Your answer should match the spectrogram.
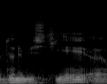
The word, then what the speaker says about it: Denemoustier: how it's like that pronounced in French because it's a French name, French-speaking part of Belgium. So Joseph Denemoustier was born in Marcinelle.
